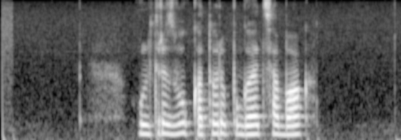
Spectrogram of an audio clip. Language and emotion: Russian, neutral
